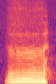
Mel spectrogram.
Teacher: It's not explosive like the p or a different sound but it's very regulated. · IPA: /v/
